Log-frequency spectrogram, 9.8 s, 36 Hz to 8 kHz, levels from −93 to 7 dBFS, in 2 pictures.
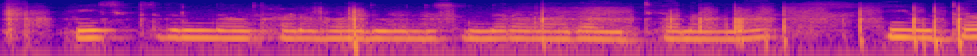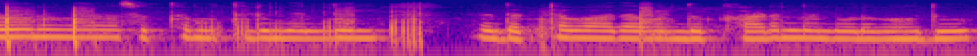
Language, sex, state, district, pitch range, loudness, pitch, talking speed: Kannada, female, Karnataka, Chamarajanagar, 200-215 Hz, -26 LUFS, 205 Hz, 85 wpm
